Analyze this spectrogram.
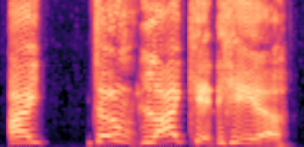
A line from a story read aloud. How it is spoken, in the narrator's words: she shouted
